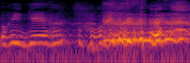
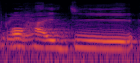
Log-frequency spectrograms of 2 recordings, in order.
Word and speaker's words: Ohigee: jangan ya De ya Bukan ohige Ya bukan ohige jadi kayak aneh sekali Den Heh makanya sebenarnya bacanya itu Oh dasar mungkin ya karena lidah Indonesia jadi apa yang ditulis begitu cara di baca sebenarnya ini cara bacanya dalam bahasa Inggris berarti Oh haij oke Berarti tadi e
